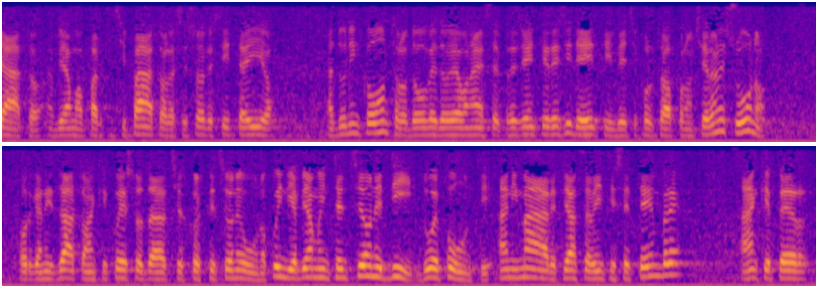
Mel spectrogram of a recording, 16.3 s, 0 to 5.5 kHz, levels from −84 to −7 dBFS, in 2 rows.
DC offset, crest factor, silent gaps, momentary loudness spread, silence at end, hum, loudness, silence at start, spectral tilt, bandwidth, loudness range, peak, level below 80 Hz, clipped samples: 0.4%; 18 dB; none; 9 LU; 0 s; none; -31 LUFS; 0 s; -7.5 dB/octave; 5.4 kHz; 5 LU; -12 dBFS; -64 dBFS; under 0.1%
